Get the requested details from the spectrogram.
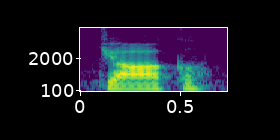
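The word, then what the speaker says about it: chalk: रही है ठीक है चाक सी एच ए एल के चाक इसमें एल साइलेंट है चाक इसमें सीच साउंड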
